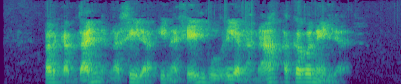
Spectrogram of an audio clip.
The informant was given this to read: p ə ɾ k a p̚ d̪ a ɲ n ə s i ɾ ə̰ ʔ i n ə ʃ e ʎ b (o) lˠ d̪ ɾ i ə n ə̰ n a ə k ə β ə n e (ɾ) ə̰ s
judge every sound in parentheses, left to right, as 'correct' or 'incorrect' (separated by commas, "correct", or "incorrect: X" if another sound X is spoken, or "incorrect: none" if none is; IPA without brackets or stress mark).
incorrect: u, incorrect: ʎ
